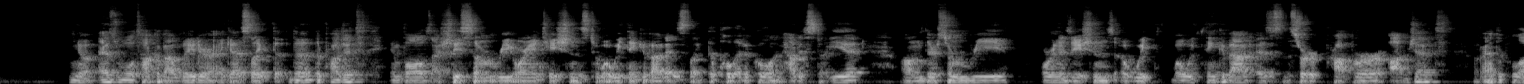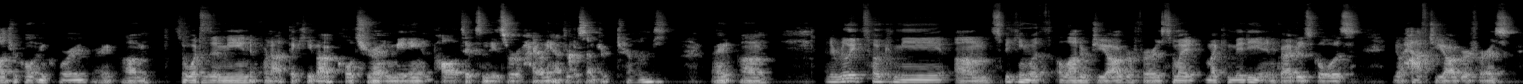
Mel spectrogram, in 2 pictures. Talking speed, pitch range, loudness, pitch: 195 wpm, 85-105 Hz, -24 LUFS, 95 Hz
